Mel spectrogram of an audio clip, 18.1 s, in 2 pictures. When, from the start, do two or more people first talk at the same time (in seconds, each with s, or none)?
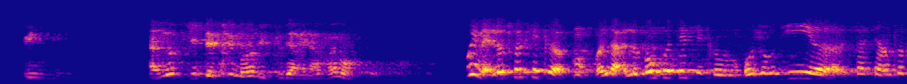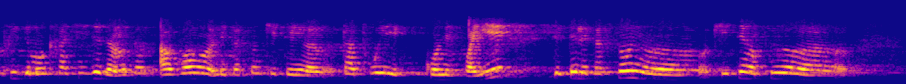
none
